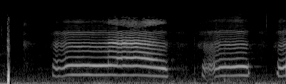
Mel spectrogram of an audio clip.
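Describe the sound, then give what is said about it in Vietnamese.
A young child cries in a forest. A sharp click comes first, then long wavering wails with a short gap between them and a third cry beginning at the end, loud and alone. “bỗng nhiên trong rừng cây truyền đến tiếng trẻ con khóc oa oa”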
